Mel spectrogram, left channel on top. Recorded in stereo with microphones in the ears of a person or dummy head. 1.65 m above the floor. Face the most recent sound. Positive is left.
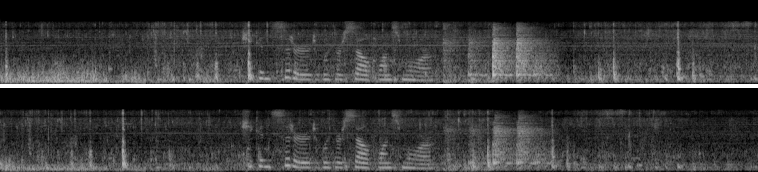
turn(degrees=65)  # may be behind; listen again after turning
